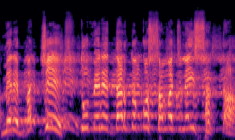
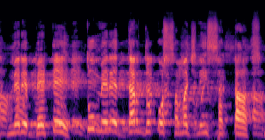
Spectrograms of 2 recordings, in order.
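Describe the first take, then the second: First: Emphatic repeat. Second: Said in the usual way. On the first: Acted. Mother telling her son he cannot understand her pain, higher, louder lament.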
